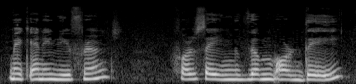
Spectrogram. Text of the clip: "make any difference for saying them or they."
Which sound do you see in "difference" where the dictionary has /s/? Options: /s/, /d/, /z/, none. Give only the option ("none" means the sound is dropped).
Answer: /s/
